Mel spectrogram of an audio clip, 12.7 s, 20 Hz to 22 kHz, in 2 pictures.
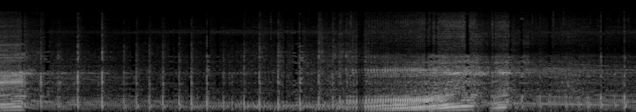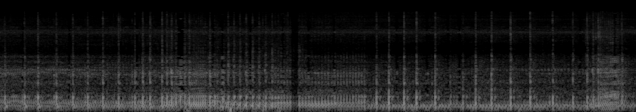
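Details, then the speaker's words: Suzuki TS250 two-stroke, barn find with new piston rings, rebuilt carburetor, new oil and oil injection lines, no battery; crisp even idle, clean rev blip around four seconds, back to steady idle; normal. "I do have the title for this one, and this runs out really nice. Drives actually really well."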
